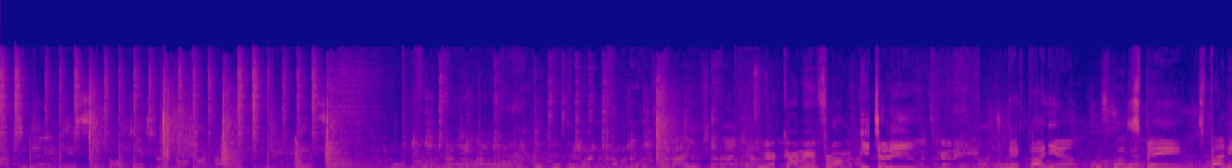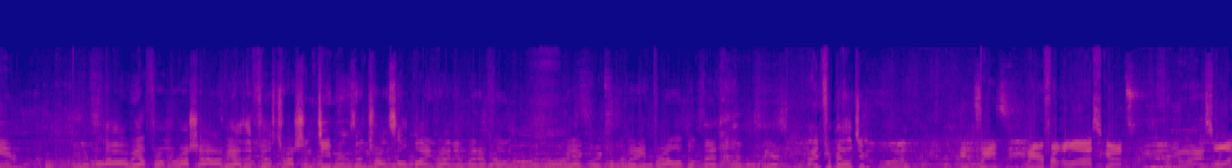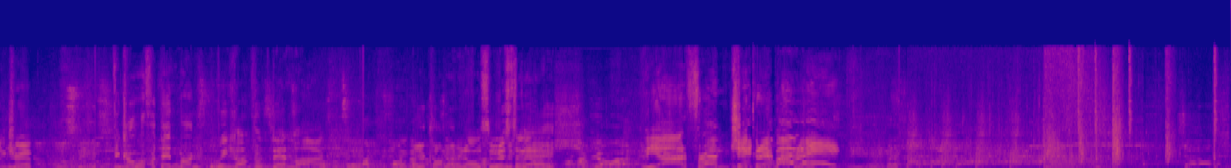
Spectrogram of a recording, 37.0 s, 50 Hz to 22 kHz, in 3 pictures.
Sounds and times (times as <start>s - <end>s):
Outside, urban or manmade: 0.0s - 36.9s.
